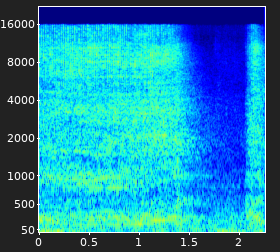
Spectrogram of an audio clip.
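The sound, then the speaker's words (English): A power driver sinks a 4.5-inch screw into cedar wood, a steady, loud, high whirring buzz that dips briefly near the end, then resumes. “She's screwing the, it's an actually 4, 4.5 high screw that she's screwing into the cedar log, or it's not a log,”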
